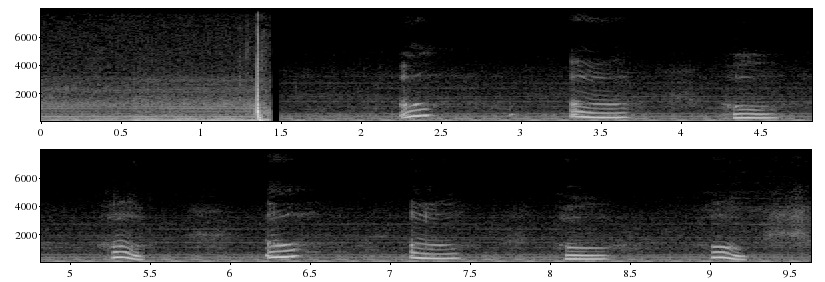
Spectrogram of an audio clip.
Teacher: When you say oo, your tongue is up at the back of your mouth, while your lips are rounded like a small circle.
